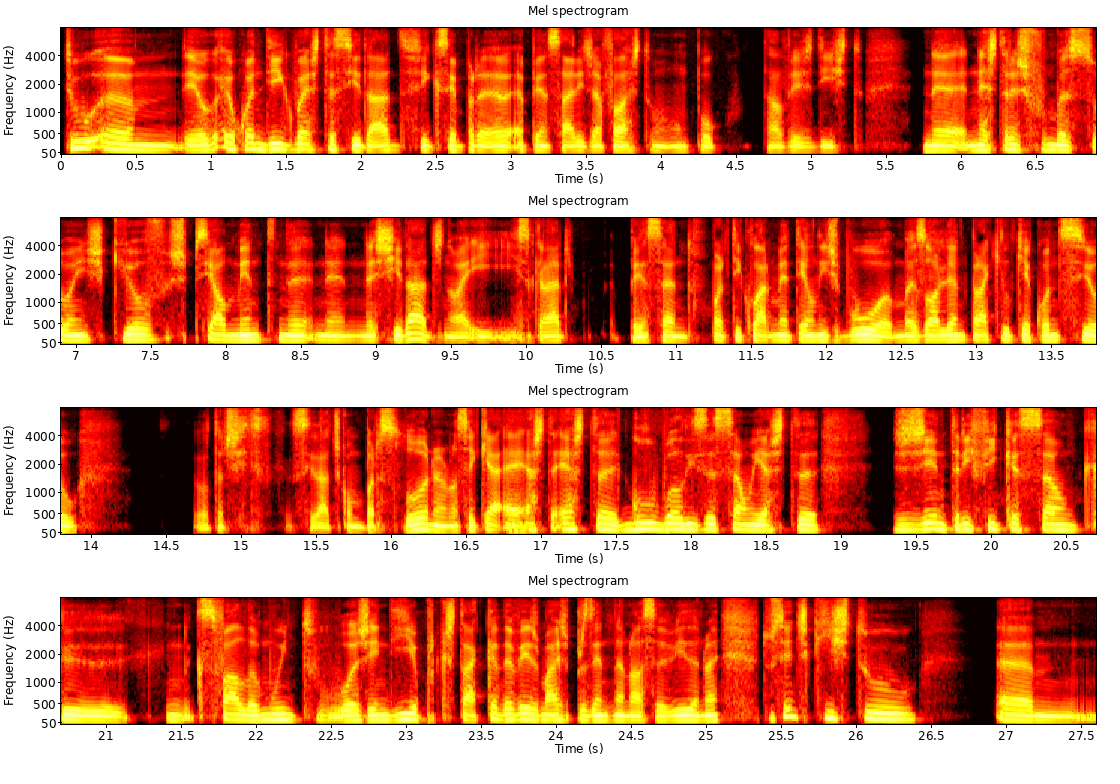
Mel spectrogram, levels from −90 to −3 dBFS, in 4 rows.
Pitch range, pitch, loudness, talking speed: 110-130 Hz, 120 Hz, -17 LUFS, 185 wpm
